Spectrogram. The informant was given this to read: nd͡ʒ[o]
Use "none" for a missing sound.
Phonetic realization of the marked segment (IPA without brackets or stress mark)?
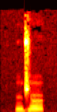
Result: õ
